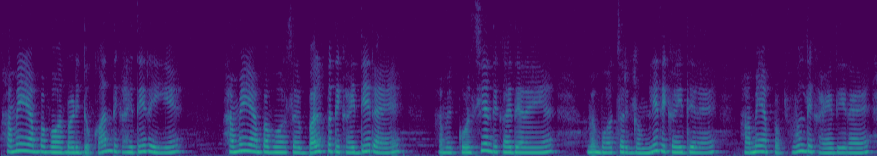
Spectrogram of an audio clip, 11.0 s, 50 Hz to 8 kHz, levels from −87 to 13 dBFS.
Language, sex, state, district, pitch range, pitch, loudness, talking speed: Hindi, female, Maharashtra, Sindhudurg, 255-295 Hz, 270 Hz, -35 LUFS, 230 wpm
